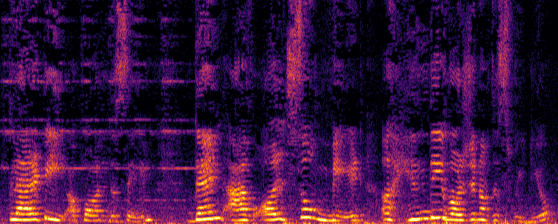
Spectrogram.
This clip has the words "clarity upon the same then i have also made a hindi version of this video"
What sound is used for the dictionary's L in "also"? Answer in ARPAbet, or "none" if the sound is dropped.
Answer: L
